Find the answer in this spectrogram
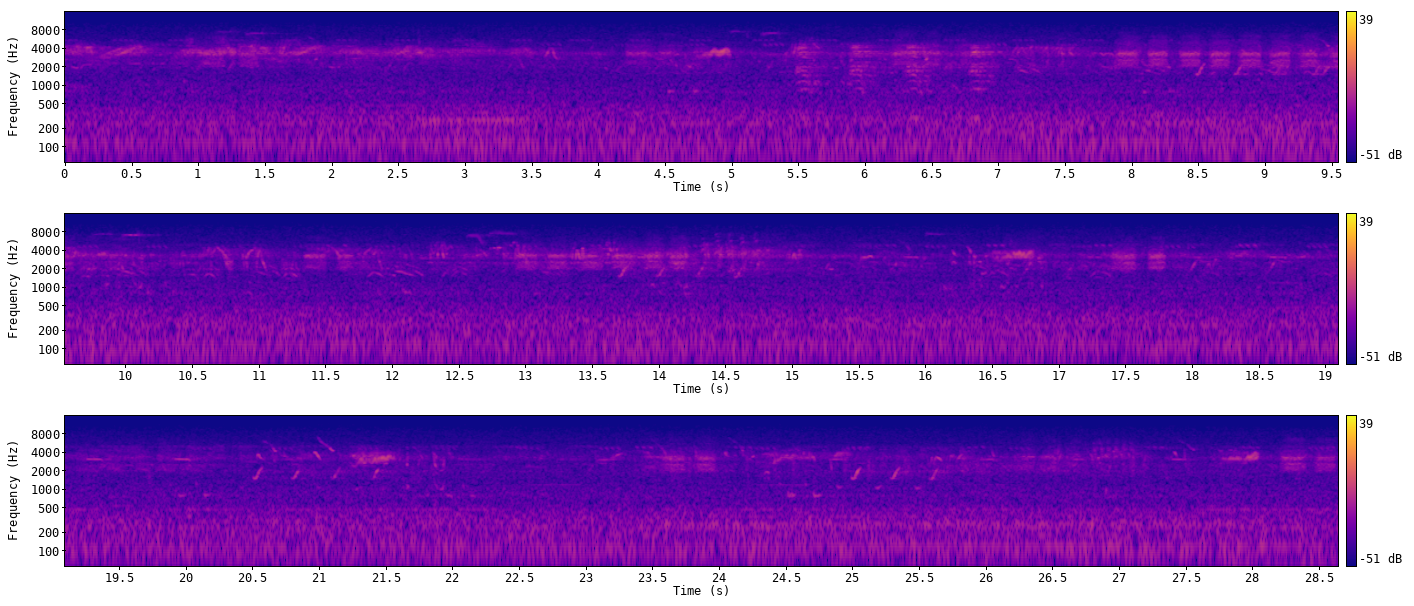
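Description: Several wild birds chirping and calling, with fast rattling trills and short high chirps repeating throughout, over a faint steady hum.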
